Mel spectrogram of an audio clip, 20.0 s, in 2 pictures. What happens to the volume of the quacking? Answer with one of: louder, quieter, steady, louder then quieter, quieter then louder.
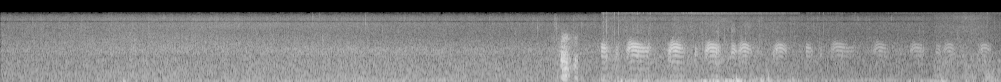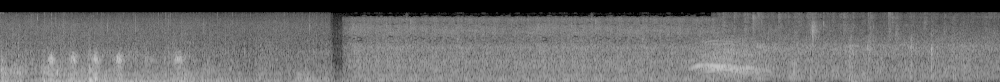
quieter.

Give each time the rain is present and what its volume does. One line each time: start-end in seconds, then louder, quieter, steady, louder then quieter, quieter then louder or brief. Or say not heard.
0.0-19.9 quieter.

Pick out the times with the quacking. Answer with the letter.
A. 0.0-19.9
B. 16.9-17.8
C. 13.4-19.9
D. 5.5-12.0
D.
